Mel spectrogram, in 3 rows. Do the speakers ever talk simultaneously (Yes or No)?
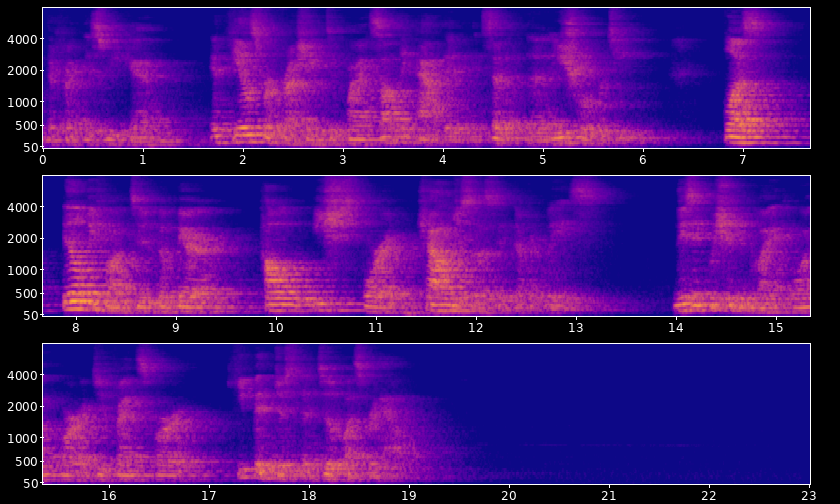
No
